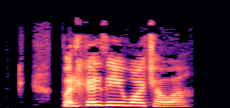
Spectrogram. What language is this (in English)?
Pashto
